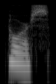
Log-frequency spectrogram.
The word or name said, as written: horse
